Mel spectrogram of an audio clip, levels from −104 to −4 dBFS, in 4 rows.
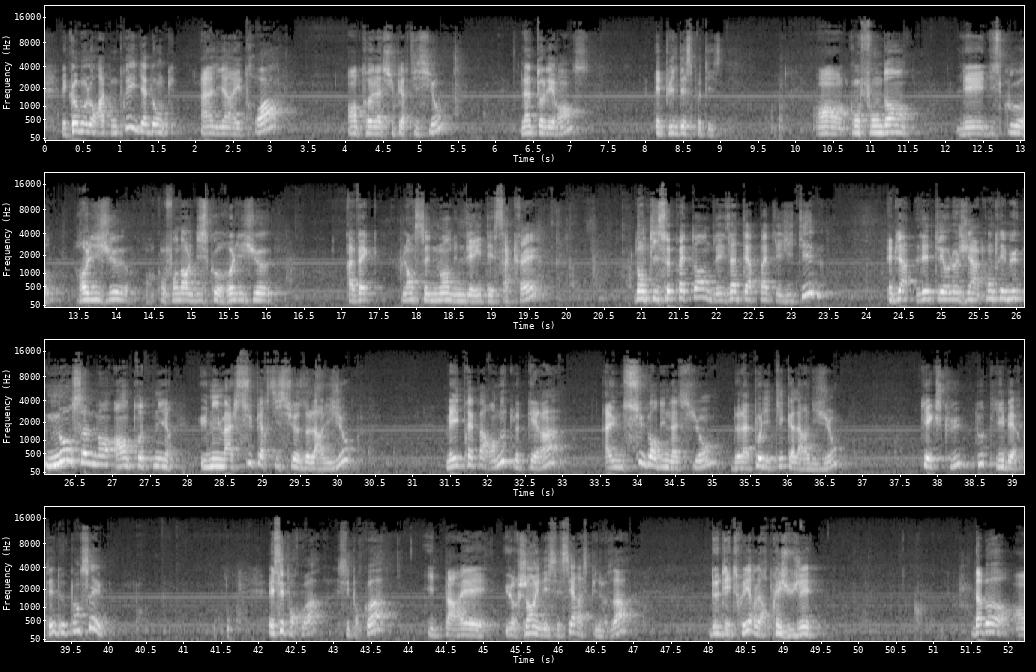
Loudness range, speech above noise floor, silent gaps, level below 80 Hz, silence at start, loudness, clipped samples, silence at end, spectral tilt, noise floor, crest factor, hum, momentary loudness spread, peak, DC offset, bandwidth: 5 LU; 28 dB; none; -64 dBFS; 0 s; -23 LUFS; under 0.1%; 0 s; -4 dB/octave; -51 dBFS; 24 dB; none; 15 LU; 0 dBFS; under 0.1%; 16 kHz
